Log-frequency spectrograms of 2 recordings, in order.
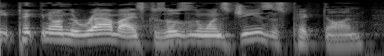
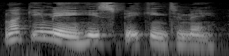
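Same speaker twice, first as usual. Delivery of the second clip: mock the meek woman's awe, trailing off; soft, small imitation of a meek woman; mousy, meek; 8 dB quieter than usual. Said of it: "She wasn't being this mousy, meek kind of".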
